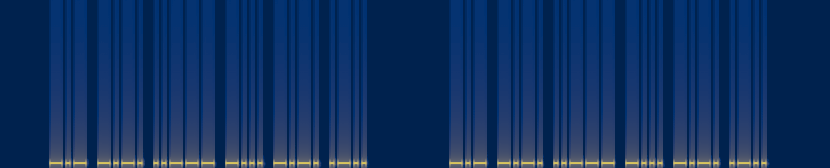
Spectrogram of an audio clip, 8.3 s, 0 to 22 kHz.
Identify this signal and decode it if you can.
Morse code, heard as a keyed tone, about 30 wpm, 700 Hz. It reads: KC2BCL KC2BCL
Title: USA Call Signs - 6 Characters - Repeated 2x - 30wpm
